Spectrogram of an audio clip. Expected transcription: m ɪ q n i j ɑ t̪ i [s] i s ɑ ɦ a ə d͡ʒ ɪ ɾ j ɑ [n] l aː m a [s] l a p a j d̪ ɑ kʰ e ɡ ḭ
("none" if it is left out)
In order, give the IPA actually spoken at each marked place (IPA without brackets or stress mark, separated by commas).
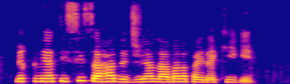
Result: s, n, none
